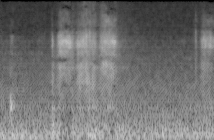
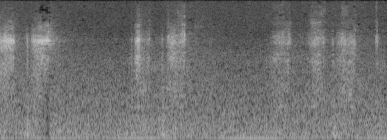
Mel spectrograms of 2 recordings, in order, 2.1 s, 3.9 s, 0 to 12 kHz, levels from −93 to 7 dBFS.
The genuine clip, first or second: second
